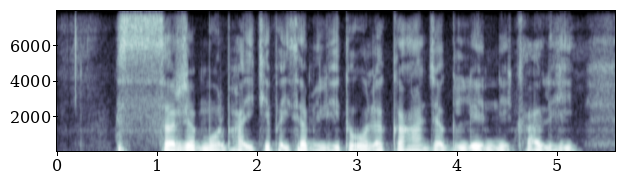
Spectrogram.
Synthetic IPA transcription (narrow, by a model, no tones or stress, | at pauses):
sɐɾd͡ʒɐbmoːɾbʱaːikepɐɪsamɪlɦit̪oʔoːlɐɦkɐɦãd͡ʒɐɡlenɪkʰaːlɦiː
